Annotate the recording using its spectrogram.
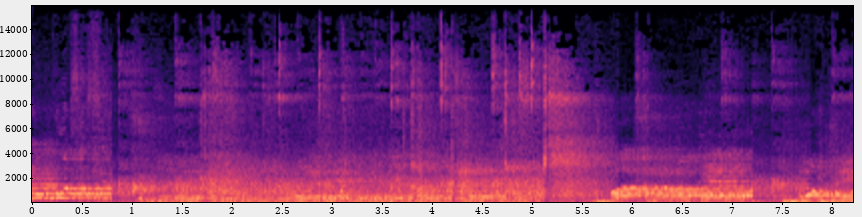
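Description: A table tennis ball clicks back and forth off paddles and a table in a quick rally.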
